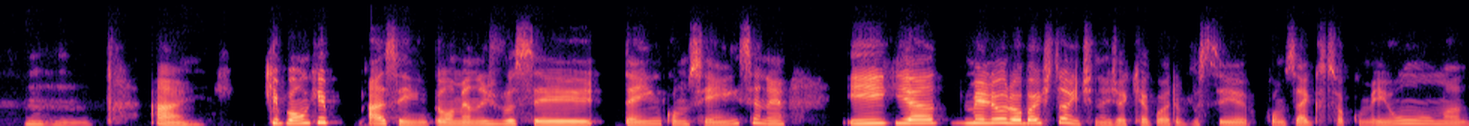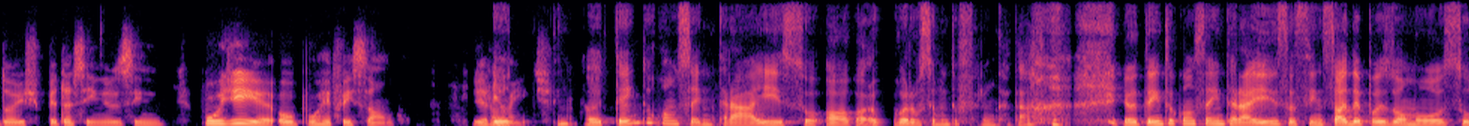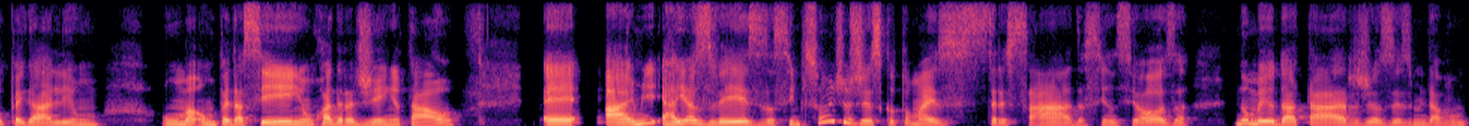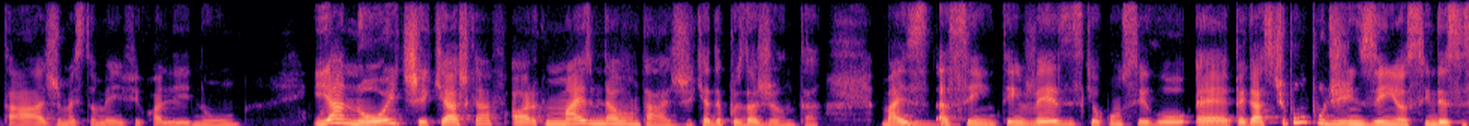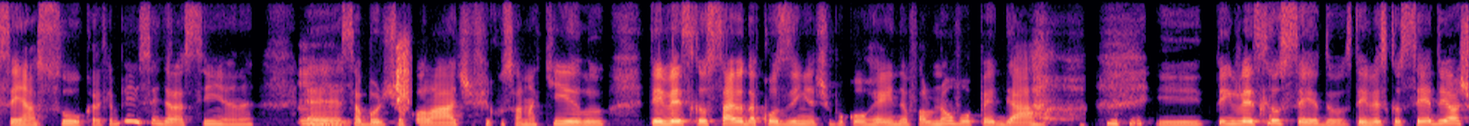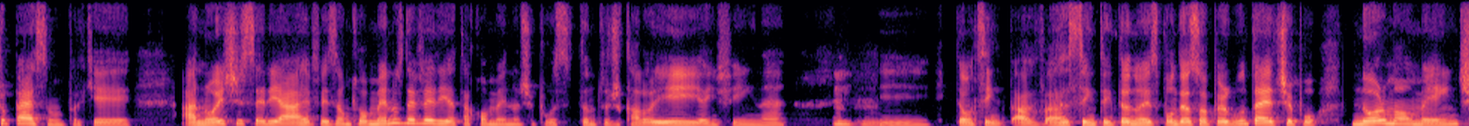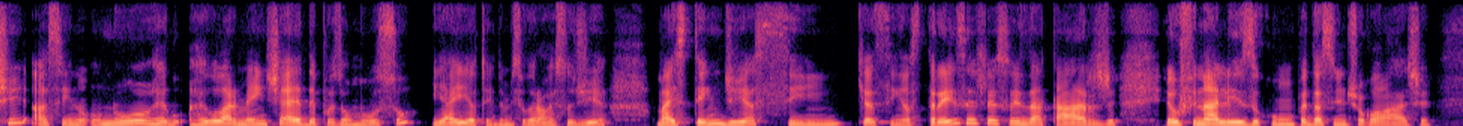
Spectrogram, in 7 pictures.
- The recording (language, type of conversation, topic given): Portuguese, advice, Como posso controlar os desejos por alimentos industrializados no dia a dia?
- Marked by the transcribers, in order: other background noise; tapping; chuckle; laughing while speaking: "pegar"; chuckle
